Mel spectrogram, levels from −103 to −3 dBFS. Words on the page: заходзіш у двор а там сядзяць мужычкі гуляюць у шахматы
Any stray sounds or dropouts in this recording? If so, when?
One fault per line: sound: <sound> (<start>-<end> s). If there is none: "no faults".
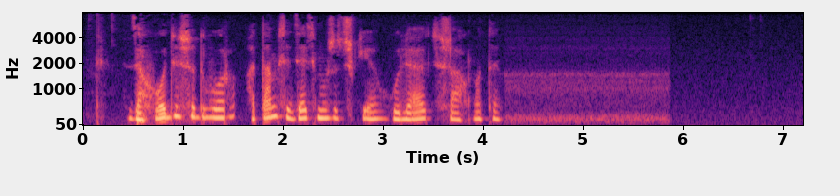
no faults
